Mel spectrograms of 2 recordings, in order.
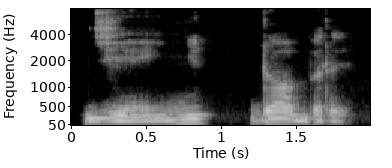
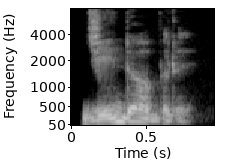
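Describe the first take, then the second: First: It is spoken slowly and carefully. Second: It is spoken at normal conversational speed. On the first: "anschließend zweimal langsam" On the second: "Einmal in normal gesprochener polnischer Geschwindigkeit"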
